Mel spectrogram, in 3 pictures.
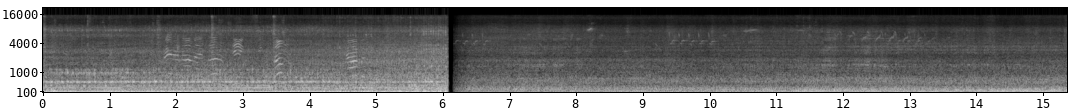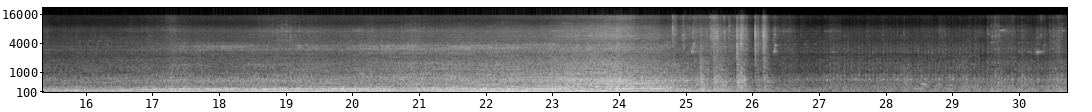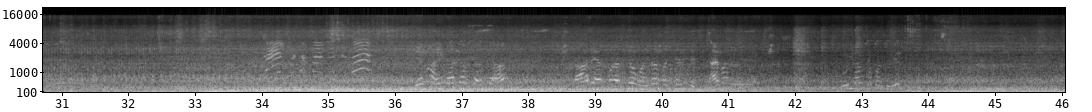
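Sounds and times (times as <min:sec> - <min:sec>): diesel engine revving under load: 0:00.0 - 0:46.0.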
